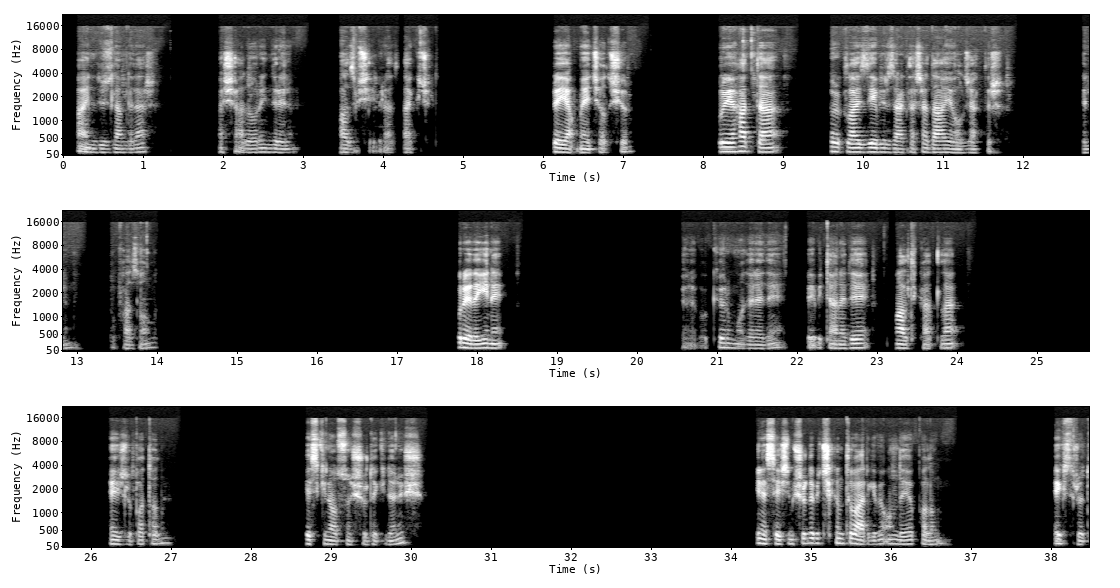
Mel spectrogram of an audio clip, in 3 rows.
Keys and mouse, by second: 1.2 click, 3.5 r, 4.4 click, 8.4 click, 10.3 r, 12.0 click, 14.9 w, 15.8 click, 21.7 click, 23.0 click, 25.9 ctrl+click, 28.0 ctrl+click, 31.0 w, 33.8 click, 37.6 click, 38.0 r.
